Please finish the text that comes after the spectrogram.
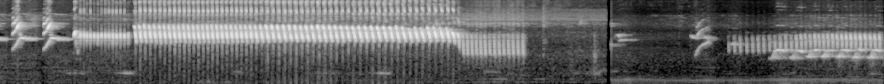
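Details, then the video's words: Canary song for training young birds and reviving quiet singers. A few sharp notes open into a long rapid trill and a lower roll. After a near-silent pause, isolated chips and softer trills close the passage. "Kenari Gacor Cuit Cuit EMOSI"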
